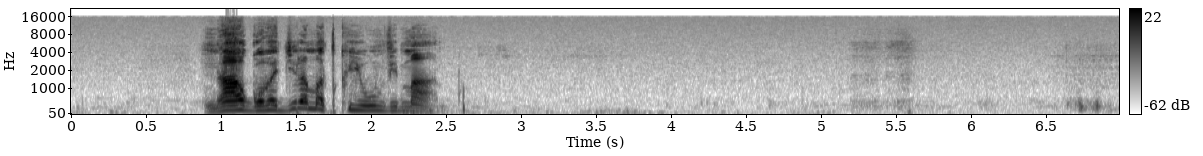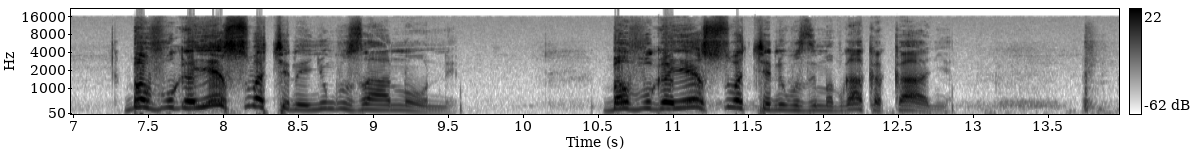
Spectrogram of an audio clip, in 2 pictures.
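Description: A man speaks forcefully into a close microphone, in loud emphatic bursts.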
